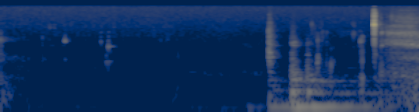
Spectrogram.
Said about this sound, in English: Ooh, yeah, I gotta have one more sip.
